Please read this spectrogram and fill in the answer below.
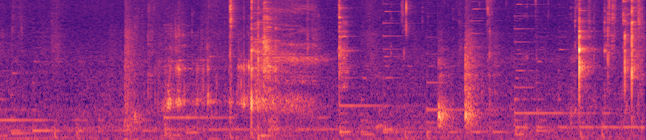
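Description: Fork and spoon clinking and scraping on a plate while eating, with several sharp clinks and a longer scrape about halfway through, over soft background music.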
